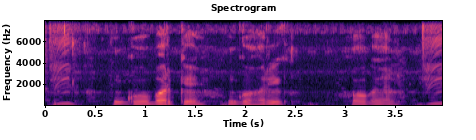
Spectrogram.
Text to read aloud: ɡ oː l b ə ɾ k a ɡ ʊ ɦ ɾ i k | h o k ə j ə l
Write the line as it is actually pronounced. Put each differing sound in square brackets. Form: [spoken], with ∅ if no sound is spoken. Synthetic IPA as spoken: ɡ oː [∅] b ə ɾ k [e] ɡ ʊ ɦ ɾ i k | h o [ɡ] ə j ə l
